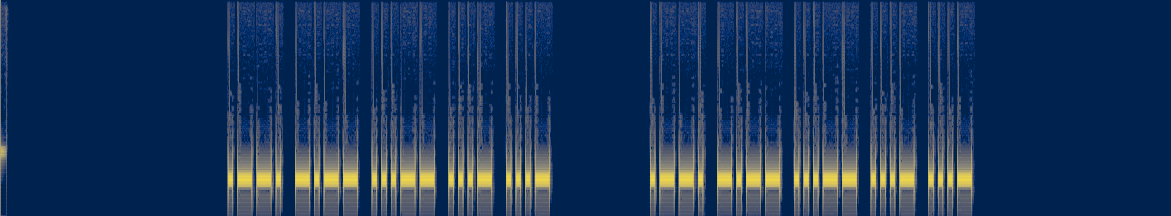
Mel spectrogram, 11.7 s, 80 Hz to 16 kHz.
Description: Morse code, heard as a keyed tone, about 25 wpm, 700 Hz. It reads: PY3VV PY3VV
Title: DXCC-100 Call Signs - 5 Characters - Repeated 2x - 25wpm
